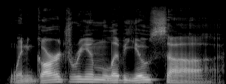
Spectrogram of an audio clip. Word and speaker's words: Wingardium Leviosa: Ron said, Wingardium Leviosa. Wingardium Leviosa.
